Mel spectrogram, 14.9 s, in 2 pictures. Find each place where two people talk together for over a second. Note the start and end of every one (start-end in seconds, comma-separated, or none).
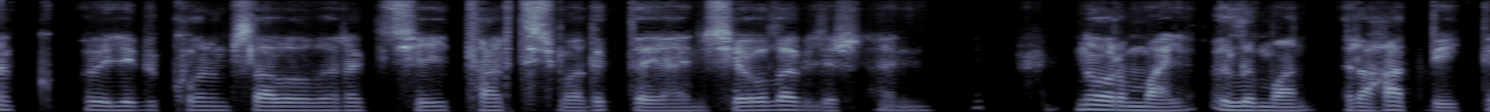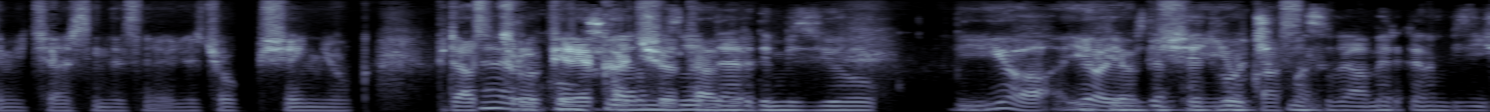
9.8-11.2, 12.2-14.1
